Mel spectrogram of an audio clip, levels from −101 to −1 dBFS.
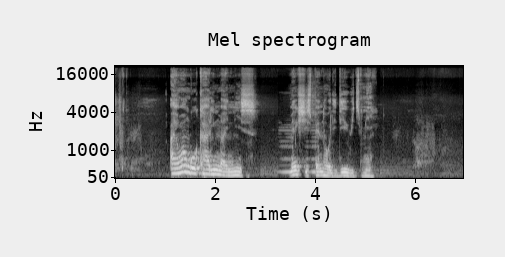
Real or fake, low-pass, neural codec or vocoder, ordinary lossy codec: fake; none; vocoder, 48 kHz, 128 mel bands, Vocos; none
